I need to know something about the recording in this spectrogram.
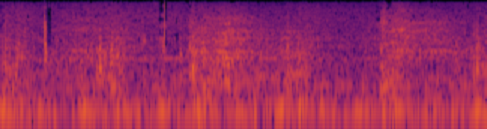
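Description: Treadmill motor and belt running with a steady low hum, and two light clicks in the first second.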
